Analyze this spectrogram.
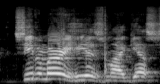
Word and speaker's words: Stephen: Stephen. Stephen, with that F sound. Okay. Yes. PH. There you go. For you. Like phone. Like As phone. opposed to acidic.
